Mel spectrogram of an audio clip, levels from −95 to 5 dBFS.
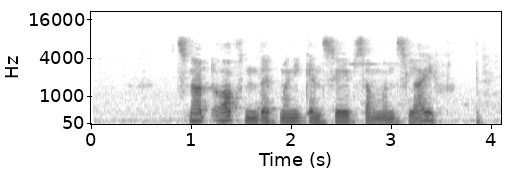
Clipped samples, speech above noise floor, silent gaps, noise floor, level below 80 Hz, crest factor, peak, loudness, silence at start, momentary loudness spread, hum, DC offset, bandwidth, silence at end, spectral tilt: under 0.1%; 36 dB; none; -71 dBFS; -72 dBFS; 18 dB; -18 dBFS; -36 LUFS; 0.9 s; 5 LU; none; under 0.1%; 9 kHz; 0.2 s; -6.5 dB/octave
